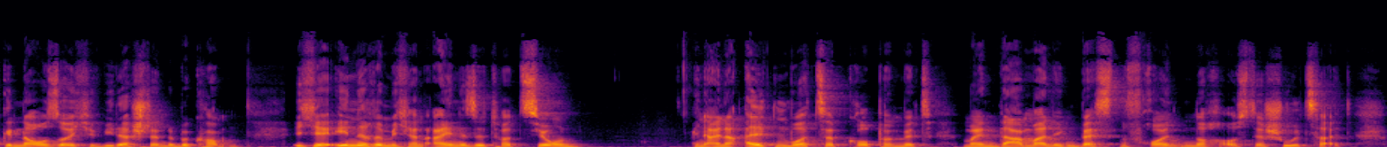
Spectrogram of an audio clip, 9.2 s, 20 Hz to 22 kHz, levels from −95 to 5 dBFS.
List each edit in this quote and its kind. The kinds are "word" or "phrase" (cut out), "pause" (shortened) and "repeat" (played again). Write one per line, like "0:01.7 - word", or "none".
none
